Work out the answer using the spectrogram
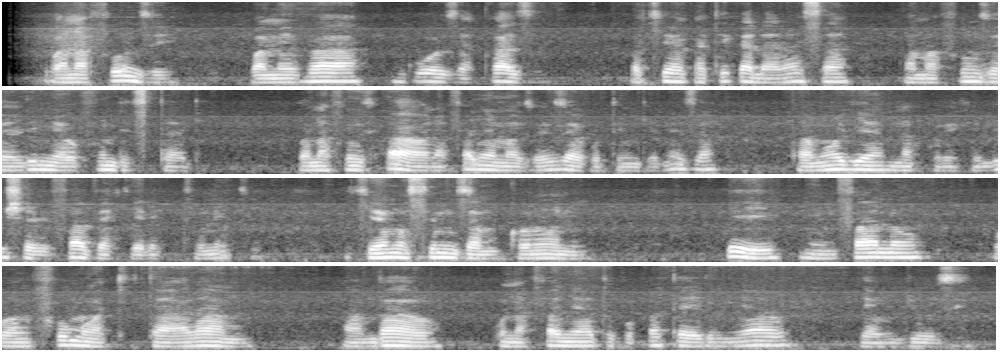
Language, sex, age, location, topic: Swahili, male, 18-24, Dar es Salaam, education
